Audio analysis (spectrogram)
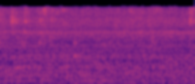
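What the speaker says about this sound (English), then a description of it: "This is this full blast cold water." A bathroom sink faucet in a guest bedroom runs cold water at full blast, giving a steady, loud, close rushing hiss with no breaks and no talking.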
